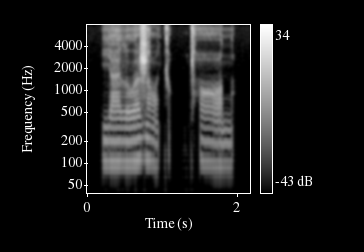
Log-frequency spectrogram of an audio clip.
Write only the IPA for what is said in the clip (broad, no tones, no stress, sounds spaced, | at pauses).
j æ l o ɐ̯ ʐ ɑ̃ k | ʈʰ ɑ n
